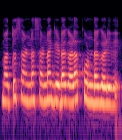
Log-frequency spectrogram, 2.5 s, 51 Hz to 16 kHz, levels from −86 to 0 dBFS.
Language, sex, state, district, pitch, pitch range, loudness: Kannada, female, Karnataka, Bidar, 255 Hz, 245-270 Hz, -13 LUFS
